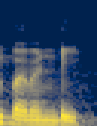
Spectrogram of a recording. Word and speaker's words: Bawendi: पहला नाम बोल रहा हूँ स्पेलिंग के साथ, मोंगी जी बेवेंडी, अर्थात MOUNGI, मोंगी स्पेस G बेवेंडी, BAWENDI।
